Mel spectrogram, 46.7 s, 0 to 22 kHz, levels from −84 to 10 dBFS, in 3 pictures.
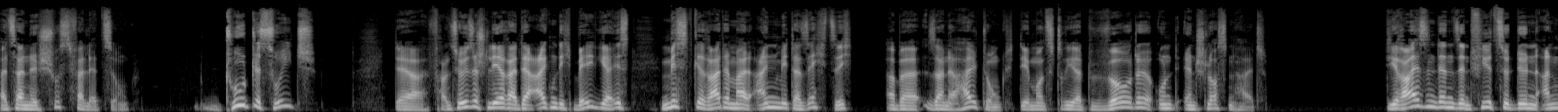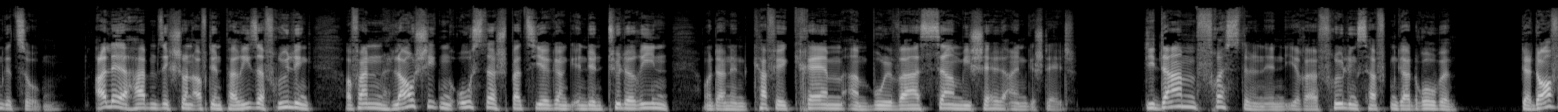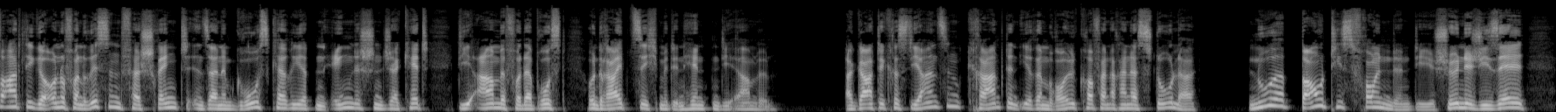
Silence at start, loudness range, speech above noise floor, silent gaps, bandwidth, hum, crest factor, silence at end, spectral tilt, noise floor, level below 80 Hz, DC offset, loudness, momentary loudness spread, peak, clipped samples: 0 s; 4 LU; 56 dB; none; 17 kHz; none; 18 dB; 0.3 s; -4.5 dB/octave; -74 dBFS; -58 dBFS; under 0.1%; -19 LUFS; 9 LU; -2 dBFS; under 0.1%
